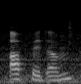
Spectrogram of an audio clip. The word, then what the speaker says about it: oppidum: Down here we've broken it into its syllables. 3-syllable words starting at the end, going back one. Is it long? It's not. So our accent goes here. So oppidum and oppidi.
